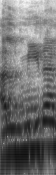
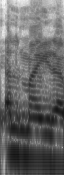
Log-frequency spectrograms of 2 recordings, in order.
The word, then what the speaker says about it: almirah: I am, अलमीरा नहीं बोलते, अलमायरा बोलते हैं.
